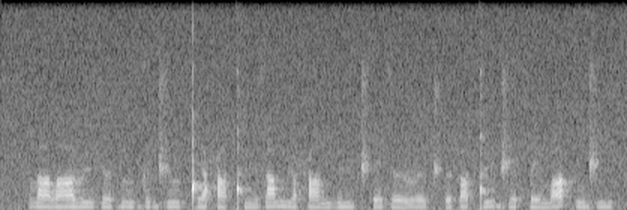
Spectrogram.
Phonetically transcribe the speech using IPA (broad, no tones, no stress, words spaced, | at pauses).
ðɑlˠɑɹy zøɠɯɡø d͡ʒɯǃe ħɑǃʰyzɑ myħɑ nzy t͡ʃʼezøɹø t͡ʃʼøɠɑǃyd͡ʒe θemɑ | nd͡ʒi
